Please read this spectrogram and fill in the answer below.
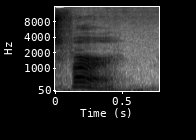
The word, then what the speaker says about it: Fuhr: F-U-H-R. – It was fur. – Yep. Like, you get it? – Mm-hmm. It was just spelled F-U-H-R. It's like, how's that pronounced? Well, how do you spell it? F-U-H-R.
